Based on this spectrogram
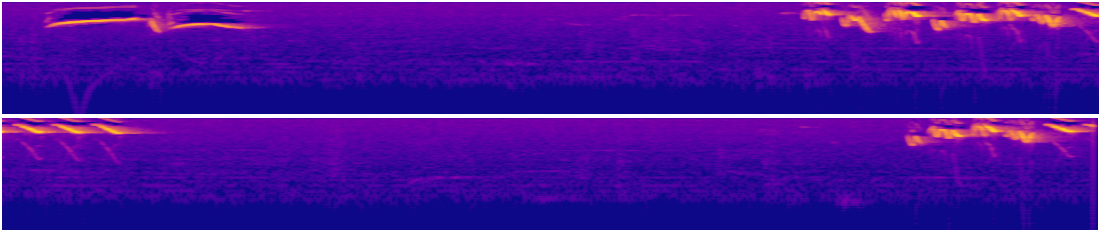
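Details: Singing yellow-fronted canary, a bird brought from Spain: a pair of pure descending whistles, then a two-second run of high, sharp, rapidly repeated chirping notes, a long silence, and a fresh burst of high trilled notes starting up.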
